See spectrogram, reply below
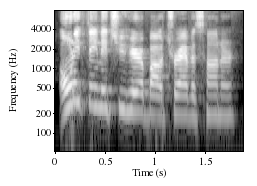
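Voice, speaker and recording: A man's voice: high-pitched, fast, fairly bright tone, faint music behind. A man hosting a sports talk show, emphatic and argumentative, firing rhetorical questions and checking in with short tags. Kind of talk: sports commentary and debate with a caller.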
